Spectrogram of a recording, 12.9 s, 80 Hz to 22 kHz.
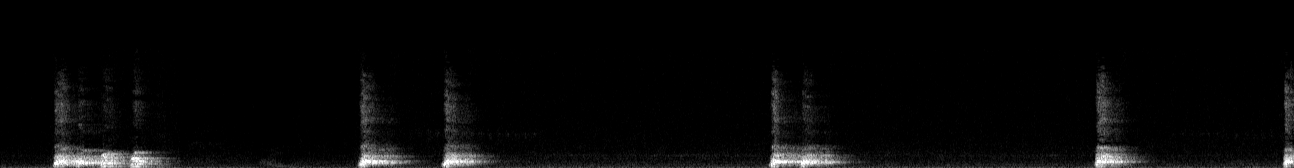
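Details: Tiny Papillon barking at home, captured in stereo with an Olympus LS-11: loud sharp barks in quick doubles and triples, grouped every three to four seconds, quiet background with a steady low hum between bursts.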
